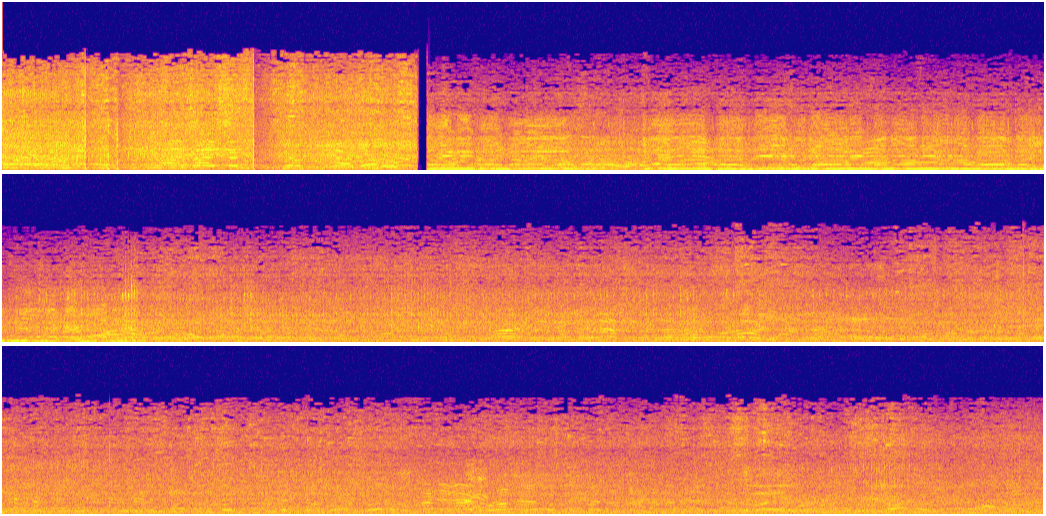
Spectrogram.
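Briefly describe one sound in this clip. A large crowd of men shouts and cheers outdoors.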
